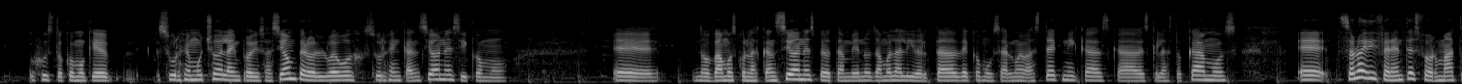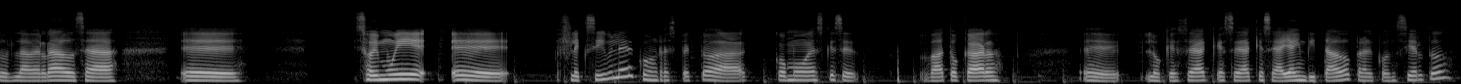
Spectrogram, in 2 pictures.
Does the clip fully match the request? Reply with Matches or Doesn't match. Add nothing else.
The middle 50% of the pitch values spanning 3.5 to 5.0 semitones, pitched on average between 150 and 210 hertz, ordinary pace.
Doesn't match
